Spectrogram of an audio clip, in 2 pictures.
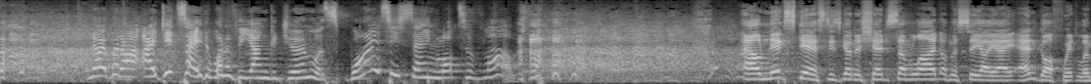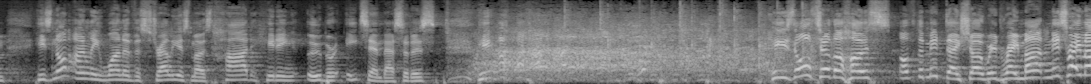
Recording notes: Recorded live, in front of a massive SOLD OUT crowd at Giant Dwarf.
